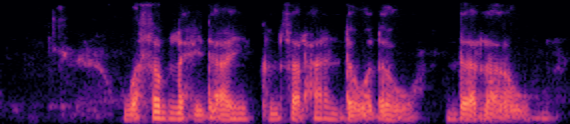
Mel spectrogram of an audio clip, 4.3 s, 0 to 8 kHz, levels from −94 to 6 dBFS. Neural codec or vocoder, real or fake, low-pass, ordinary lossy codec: vocoder, 22.05 kHz, 80 mel bands, HiFi-GAN; fake; 7.2 kHz; Opus, 32 kbps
